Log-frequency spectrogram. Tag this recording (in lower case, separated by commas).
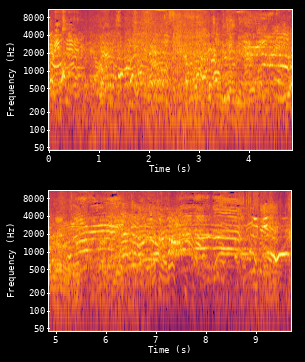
outside, urban or man-made, speech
